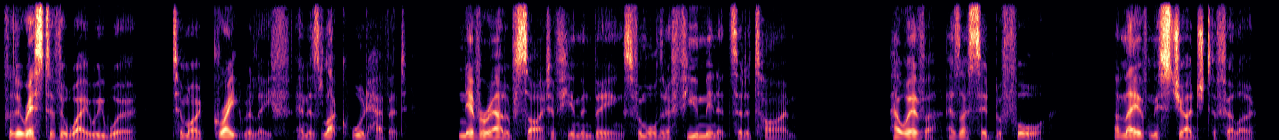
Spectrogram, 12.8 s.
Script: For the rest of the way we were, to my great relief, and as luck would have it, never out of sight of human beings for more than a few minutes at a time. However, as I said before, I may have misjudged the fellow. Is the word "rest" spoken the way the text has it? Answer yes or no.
yes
